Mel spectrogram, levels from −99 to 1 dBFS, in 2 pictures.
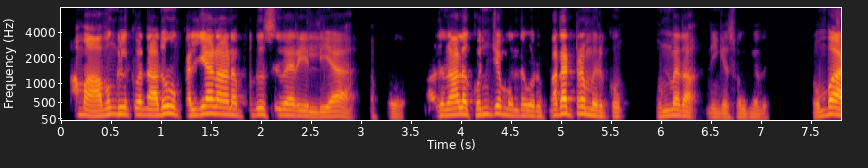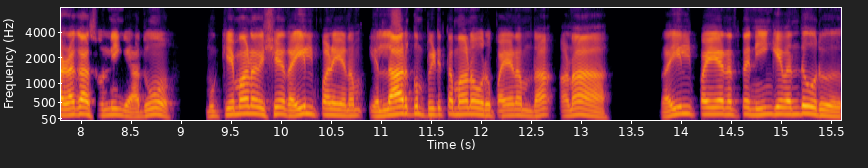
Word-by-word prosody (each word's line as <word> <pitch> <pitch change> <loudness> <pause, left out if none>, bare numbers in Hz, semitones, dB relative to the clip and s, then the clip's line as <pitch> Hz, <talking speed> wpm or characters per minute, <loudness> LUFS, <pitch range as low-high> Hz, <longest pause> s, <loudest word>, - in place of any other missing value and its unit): ஆமா 160 -2 -1
அவுங்களுக்கு 175 +1 -3
வந்து, 155 -2 0
அதுவும் 190 -1 0
கல்யாணம் 185 +4 +3
ஆன 160 - -1
புதுசு 165 +1 -7
வேற, 145 -1 -2
இல்லையா? 120 +3 -4 0.3
அப்போ 105 +2 -20 0.4
அதுனால 160 +4 0
கொஞ்சம் 170 0 -4
அந்த 140 0 -7
ஒரு 125 - -8
பதற்றம் 190 0 +2
இருக்கும். 120 -2 -10 0.4
உண்மை 145 +3 -3
தான் - - -4
நீங்க 100 -1 -9
சொல்வது. 100 -2 -12 0.5
ரொம்ப 145 +10 -2
அழகா 165 +4 +5
சொன்னீங்க. 155 -1 -2
அதுவும் 160 +6 -2 0.4
முக்கியமான 170 +9 +1
விஷயம் 180 0 0
ரயில் 175 +2 +2
பயணம். 150 -2 +1 0.2
எல்லாருக்கும் 175 +4 +4
பிடித்தமான 170 +1 -1
ஒரு 145 - 0
பயணம் 145 0 -1
தான். 165 - -2
ஆனா 160 +5 +1 0.9
ரயில் 185 +8 0
பயணத்த, 175 0 +2
நீங்க 180 +2 0
வந்து 180 +3 0
ஒரு 150 -4 -1
160 Hz, 150 wpm, -23 LUFS, 145-180 Hz, 0.9 s, அழகா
